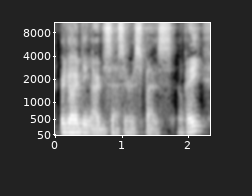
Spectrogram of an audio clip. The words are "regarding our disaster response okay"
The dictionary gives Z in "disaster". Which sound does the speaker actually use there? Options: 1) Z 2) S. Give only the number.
2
